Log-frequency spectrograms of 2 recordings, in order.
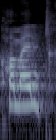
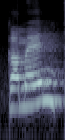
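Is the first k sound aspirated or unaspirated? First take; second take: aspirated; unaspirated. First: The first k sound has a breath puff. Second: The first k sound has no breath puff. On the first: The speaker calls it right. "खा से खरगोश" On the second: The speaker calls it wrong. "का से कबूतर की जगह"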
